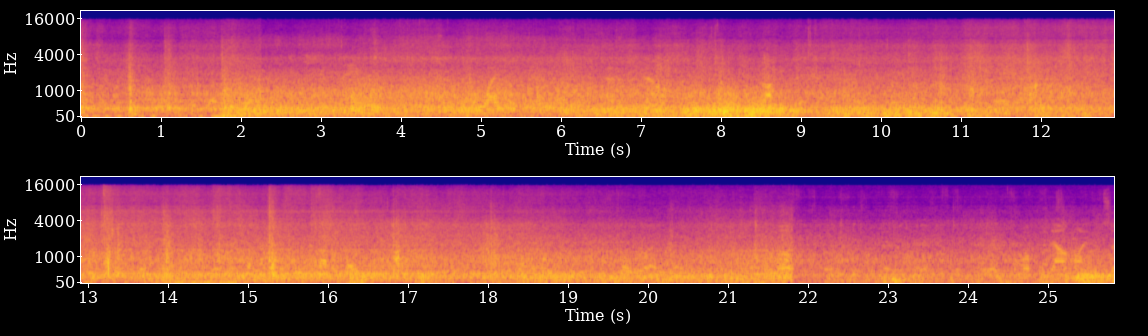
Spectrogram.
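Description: Wind buffeting the microphone over ocean surf, with the low running of boat engines mixed in and faint background voices. The rush swells louder about eight seconds in and drops back near the end.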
